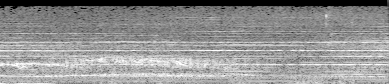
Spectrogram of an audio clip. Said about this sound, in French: Vous entendez le vent qui hurle ? Ce sont les âmes qui hurlent.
